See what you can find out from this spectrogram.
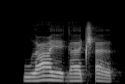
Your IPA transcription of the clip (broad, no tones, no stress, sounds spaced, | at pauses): w ɤ ʕ ɛː ɡ aː t͡ʃʼ a ɐ̯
